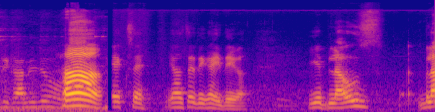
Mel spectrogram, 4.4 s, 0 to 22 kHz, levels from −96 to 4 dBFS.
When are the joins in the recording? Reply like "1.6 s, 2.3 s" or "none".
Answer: 1.2 s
